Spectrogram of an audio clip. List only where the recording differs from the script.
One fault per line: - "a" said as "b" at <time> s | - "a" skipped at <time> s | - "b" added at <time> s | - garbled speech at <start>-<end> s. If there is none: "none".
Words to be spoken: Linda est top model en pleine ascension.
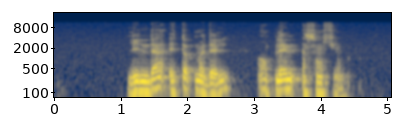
none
